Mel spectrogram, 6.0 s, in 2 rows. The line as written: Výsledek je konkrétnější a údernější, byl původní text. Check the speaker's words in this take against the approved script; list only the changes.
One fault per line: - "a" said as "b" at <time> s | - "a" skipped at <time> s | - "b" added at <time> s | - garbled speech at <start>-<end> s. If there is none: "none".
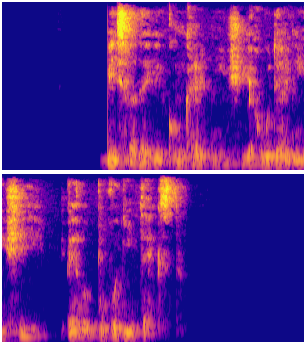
none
